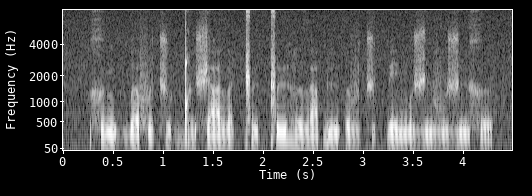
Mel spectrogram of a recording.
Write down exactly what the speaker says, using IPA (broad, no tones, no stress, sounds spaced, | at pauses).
x ɵ ŋ u ɡ͡b ɐ f ɵ t͡ʃ u ɡ͡ǃ ɵ ʃ a ð ɐ ǁ ʉ ǁ ʉ ɦ ɵ ð a ɓ ʉ ʔ ɵ v t͡ʃ ʉ k͡p e ŋ o ʒ ɨ v u ʒ ʉ x ɵ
